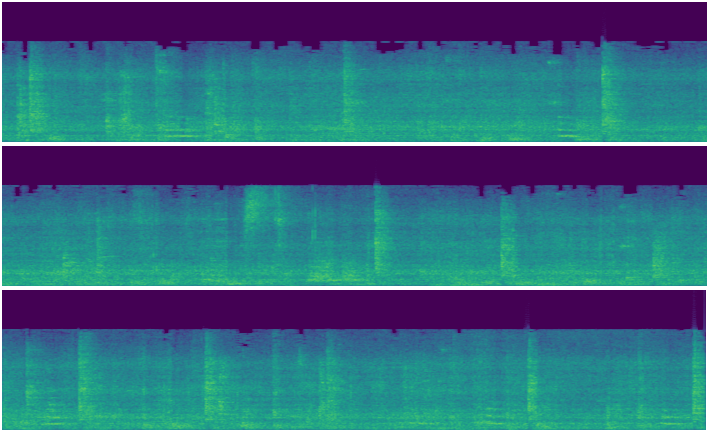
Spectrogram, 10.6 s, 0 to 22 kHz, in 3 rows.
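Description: Steel diamond-plate gangway plates between two coupled KiHa 28 and KiHa 52 diesel railcars rattling and clanking against each other as the train runs. Irregular sharp clanks sit over the steady running noise of the wheels on the rails.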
